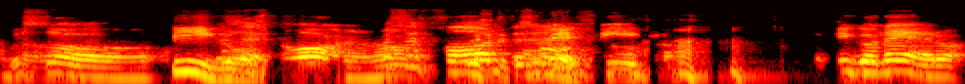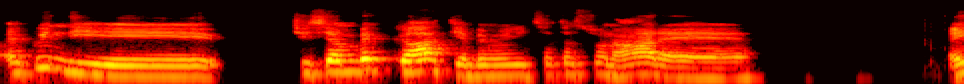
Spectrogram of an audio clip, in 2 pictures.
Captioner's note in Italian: risate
